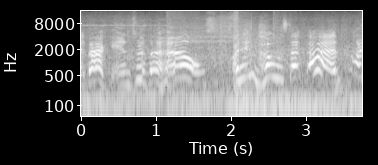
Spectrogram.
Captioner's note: voice breaking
